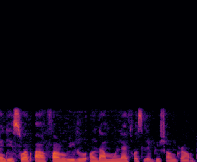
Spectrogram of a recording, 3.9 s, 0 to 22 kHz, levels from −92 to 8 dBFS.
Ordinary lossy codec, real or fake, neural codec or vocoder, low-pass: none; real; none; 7.2 kHz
